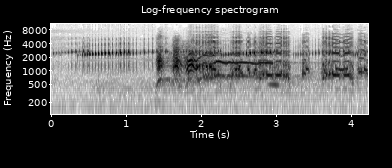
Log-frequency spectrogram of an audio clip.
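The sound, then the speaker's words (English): At a zoo at night, a rapid pulsing trill gives way to harsh, warbling calls of parrots and parakeets flying overhead. The calls overlap and sweep up and down, fairly loud and continuous, with no voices. “Those are the birds flying overhead. A parrot. A parakeet.”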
